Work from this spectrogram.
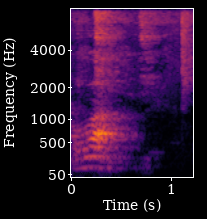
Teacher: व का जो उच्चारण है दांत और ओठ से होता है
